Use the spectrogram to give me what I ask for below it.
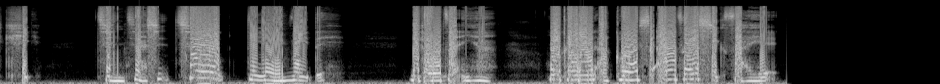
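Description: Integer overflow runs through the whole clip: the signal is pushed about 14 dB too hot, and a small share of samples exceeds the integer limit and wraps to the opposite sign instead of being held. Each loud peak becomes a violent crack, far harsher than clipping's flattened buzz.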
